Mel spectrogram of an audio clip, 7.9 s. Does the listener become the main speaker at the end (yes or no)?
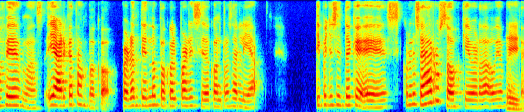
yes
